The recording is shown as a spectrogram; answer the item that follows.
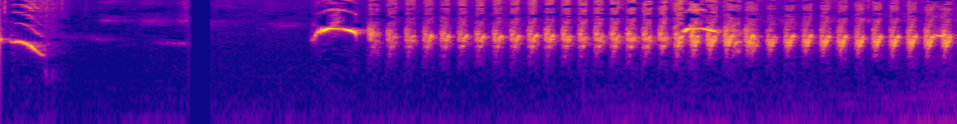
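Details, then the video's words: Male and female iora (cipoh or sirtu) singing actively: a quick downslurred whistle, a short pause, then a long, rapid, even trill of buzzy notes held at one pitch to the end, with a faint low rumble underneath. "Suara Burung cipoh/sirtu jantan dan betina gacor!"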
